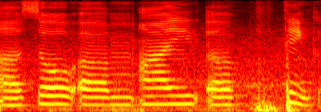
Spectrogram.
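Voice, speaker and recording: With a Bengali accent, a woman speaks at a medium pitch in a monotone, flat intonation, with audible room echo and noticeable background noise. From Bangladesh. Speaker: IELTS candidate. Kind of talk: mock speaking exam. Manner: halting, many fillers.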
